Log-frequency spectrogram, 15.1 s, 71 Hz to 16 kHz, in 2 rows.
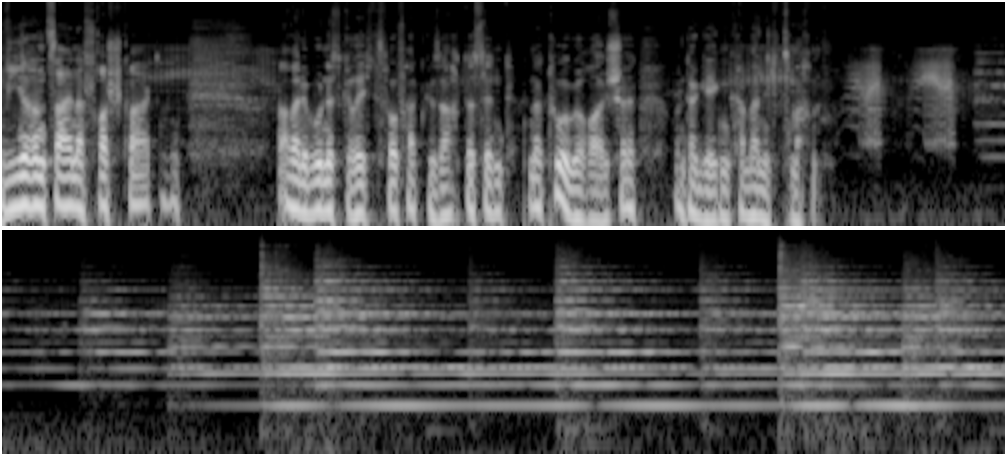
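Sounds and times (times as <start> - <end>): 
speech: 0.0 - 7.2
church bells ringing in an overlapping peal: 7.3 - 15.0.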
